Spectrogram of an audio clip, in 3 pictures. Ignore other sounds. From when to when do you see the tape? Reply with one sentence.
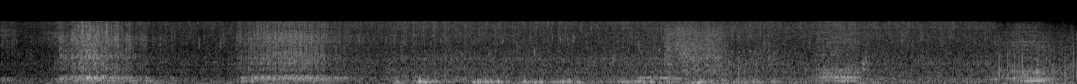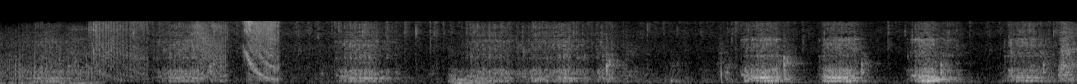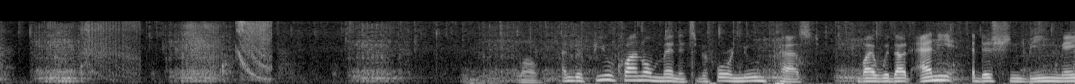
You can hear the tape from 6.6 to 7.6 s, from 11.7 to 13.6 s and from 22.4 to 24.3 s.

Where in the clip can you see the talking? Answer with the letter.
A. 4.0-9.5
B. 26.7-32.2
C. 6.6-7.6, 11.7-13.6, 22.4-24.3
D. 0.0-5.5
B.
